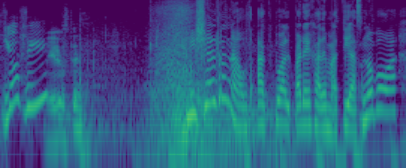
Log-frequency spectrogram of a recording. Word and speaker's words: Renaud: Bueno, tenemos entrevista con Michelle Renaud, ¿se pronuncia? Michelle Renaud. Sí. Renaud.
